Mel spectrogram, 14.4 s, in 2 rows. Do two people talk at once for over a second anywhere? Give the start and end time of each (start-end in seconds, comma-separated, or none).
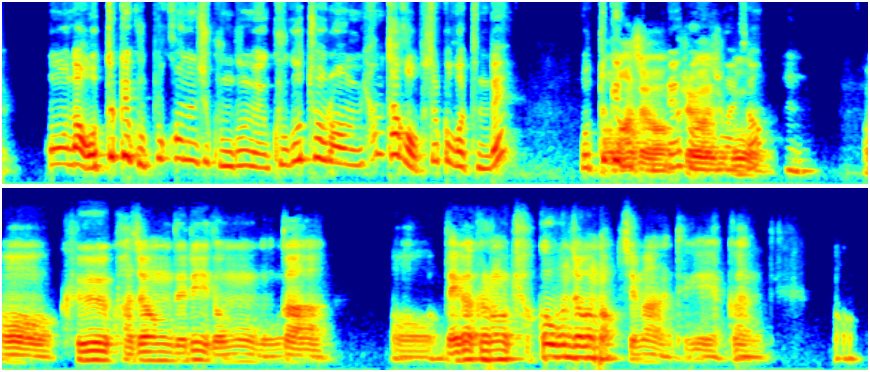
5.0-6.5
